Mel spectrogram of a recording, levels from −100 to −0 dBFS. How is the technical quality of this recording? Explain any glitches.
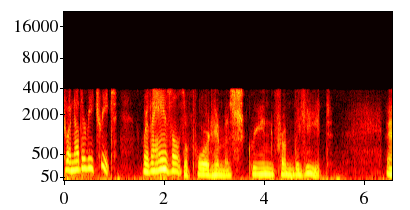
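The whole recording is quality-limited and carries a speed fault from 2.41 s to the end.

Throughout, the speech has a buzzy, gravelly roughness, and nothing comes through above 4 kHz, so it sounds narrow and harsh. That is the GSM full-rate codec, and the damage is plainly audible. The codec models the vocal tract and drives it with a coarse pulse excitation that keeps only every third sample. The result fits the low-bitrate 13 kbps GSM phone codec.

From 2.41 s to the end, the speech suddenly turns deep and slow, dropping around ten semitones in pitch while stretching out in time. This section is at the wrong speed, playing at 0.603 times its proper rate. Because speed and pitch move together here, the change sounds like a slowed recording rather than a different talker. The likely cause is that this part was played or edited against the wrong clock.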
